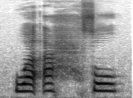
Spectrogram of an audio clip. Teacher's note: کلمت وأحصوا میں حرف الحا کی ادائیگی حلق کے درمیان والے حصے سے ہے · حرف الصاد حروف التفخیم میں سے ہے تو ہمیں صاد کو بھاری آواز میں پڑھنا ہے. کیونکہ اس پہ پیش ہے تو ہم صاد کو پیش سے پڑھیں گے.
